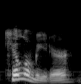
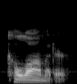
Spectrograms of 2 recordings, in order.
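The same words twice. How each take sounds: First: The stress is on the first syllable. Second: The stress is on the second syllable. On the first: The prefix is said the same way as in other metric units. The speaker calls it right. "instead of saying kilometer" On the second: The prefix is said differently from other metric units. The speaker calls it wrong. "they say kilometer. Very inconsistent use of the prefixes"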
